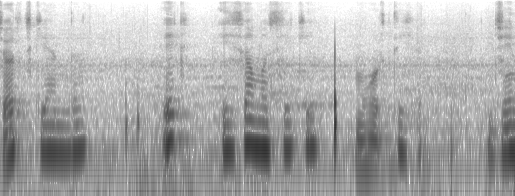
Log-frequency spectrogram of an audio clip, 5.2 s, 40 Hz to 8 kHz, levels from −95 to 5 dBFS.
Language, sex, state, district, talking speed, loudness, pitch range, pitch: Hindi, male, Uttar Pradesh, Etah, 130 wpm, -31 LUFS, 125-145 Hz, 135 Hz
